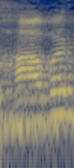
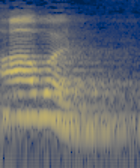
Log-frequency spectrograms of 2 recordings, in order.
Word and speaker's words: hour: HOUR हम लोग हावर नहीं रीडिंग करते हैं, हम लोग पढ़ते हैं आवर। That means H silent है।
